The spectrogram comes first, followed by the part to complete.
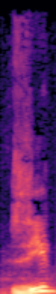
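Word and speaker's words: read: The teacher told the student that they had रीड that book that day. देखो रीड का जो है ना रीड रे रेड रेड प्रोनाउंसिएशन अलग होता है।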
